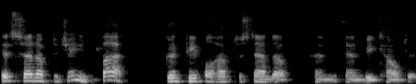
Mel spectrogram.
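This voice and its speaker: A man with a Canadian accent talks at a fairly quick pace with lively intonation. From Canada. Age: 60s. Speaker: hunter. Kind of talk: podcast interview. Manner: halting, many repeated words.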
